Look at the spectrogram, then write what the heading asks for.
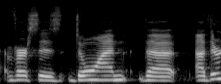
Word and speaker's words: Dawn: So my sister, her father-in-law is Don, D-O-N, and her sister-in-law, his daughter, is Dawn. That's how they pronounce it. I say Dawn and Dawn, but when I'm around them and they're from the Midwest, they very much distinguish those two.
